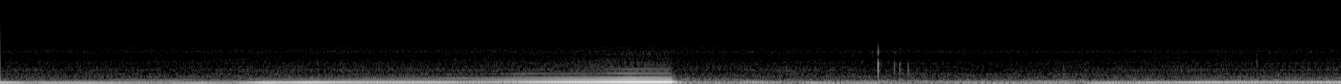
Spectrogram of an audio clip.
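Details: 2015 Honda Accord V6 automatic while driving: deep steady drone climbing in pitch and loudness as the car pulls, dropping off when throttle lifts; source unknown.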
